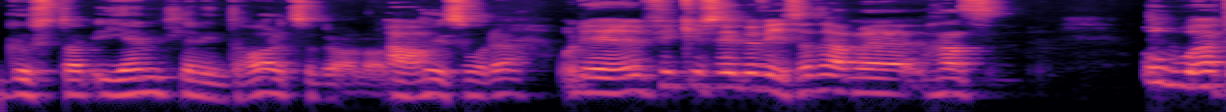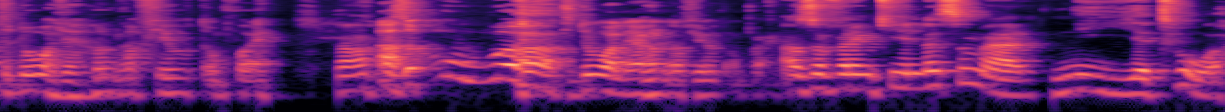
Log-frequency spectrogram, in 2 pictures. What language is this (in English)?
Swedish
